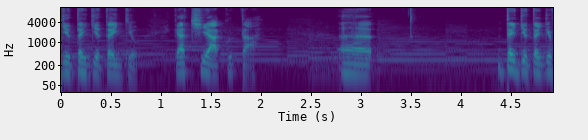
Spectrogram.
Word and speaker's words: Gachiakuta: I was not expecting to enjoy it that much and not only Gachiaka. Okay. Okay. Thank you. Thank you. Thank you. Gachiakuta.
